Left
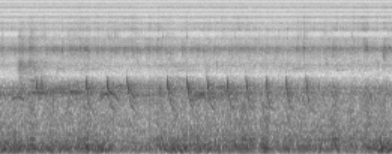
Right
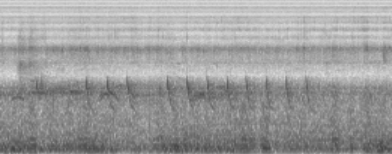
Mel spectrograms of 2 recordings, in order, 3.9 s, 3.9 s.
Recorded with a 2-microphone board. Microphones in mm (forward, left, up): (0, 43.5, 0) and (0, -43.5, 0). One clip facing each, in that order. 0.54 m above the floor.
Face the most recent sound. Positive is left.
turn(degrees=-5)  # may be behind; listen again after turning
